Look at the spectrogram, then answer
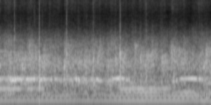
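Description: Church congregation clapping and cheering in praise, a steady wash of applause with sharp claps over a sustained musical tone, loud and continuous throughout.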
